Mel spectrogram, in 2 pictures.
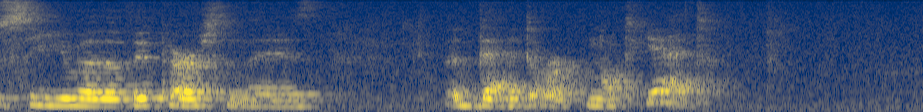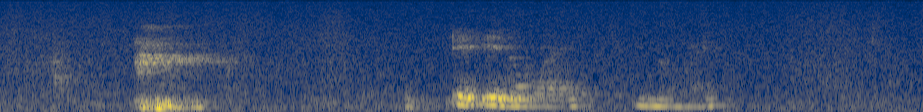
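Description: A young woman speaks calmly close by, in short phrases with pauses.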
